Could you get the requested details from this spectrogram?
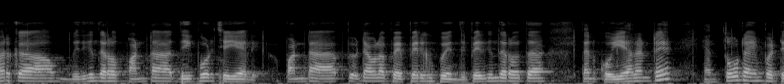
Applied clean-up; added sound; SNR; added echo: none; Walk, footsteps; 20 dB; reverberation time 1.1 s.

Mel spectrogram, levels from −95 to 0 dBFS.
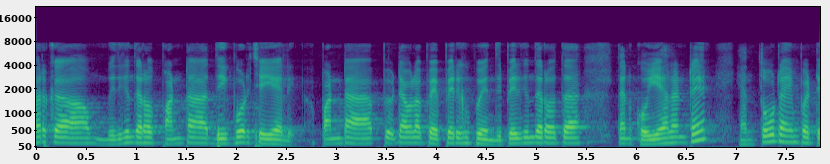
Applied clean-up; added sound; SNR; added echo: none; none; none; none.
